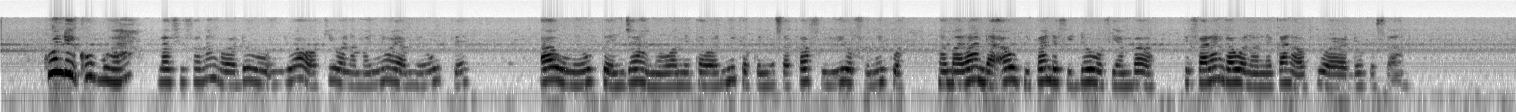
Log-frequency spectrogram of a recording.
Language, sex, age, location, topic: Swahili, male, 25-35, Nairobi, agriculture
